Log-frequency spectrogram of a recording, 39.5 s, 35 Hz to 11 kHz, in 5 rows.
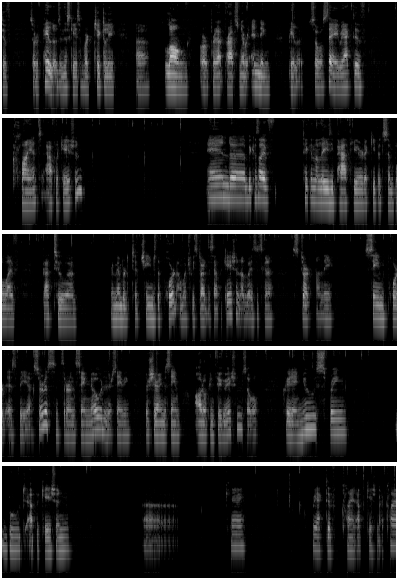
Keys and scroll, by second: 17.3 Return, 29.0 ctrl+alt+shift+Left, 36.1 Return, 38.6 Return.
